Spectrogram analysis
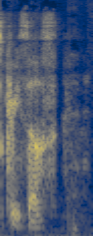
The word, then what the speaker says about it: Chrysos: Correct, yes, it's Chrysos.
